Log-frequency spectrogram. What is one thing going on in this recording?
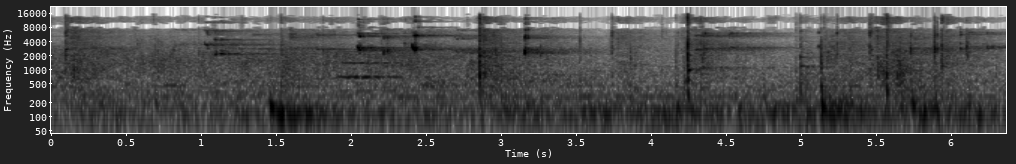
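Sports shoes squeak on a wooden court.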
